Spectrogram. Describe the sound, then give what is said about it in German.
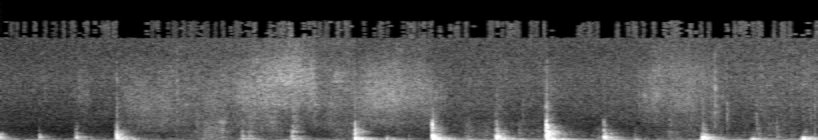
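Knocking on a wooden bookshelf to test for a hidden door behind it, a series of about a dozen dull, solid-sounding raps in irregular clusters, some harder than others, with no voices. “Ach, hört sich massiv an. Dahinter ist eine Außenwand.”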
